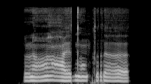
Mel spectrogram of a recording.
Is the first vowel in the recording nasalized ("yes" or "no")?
yes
